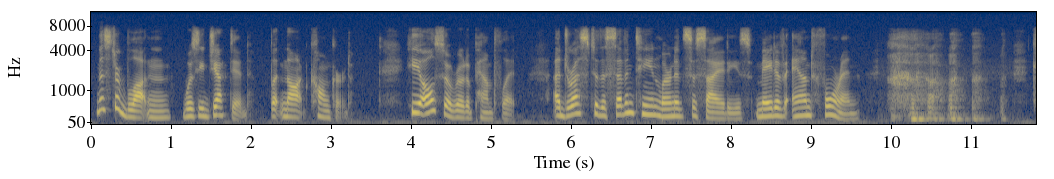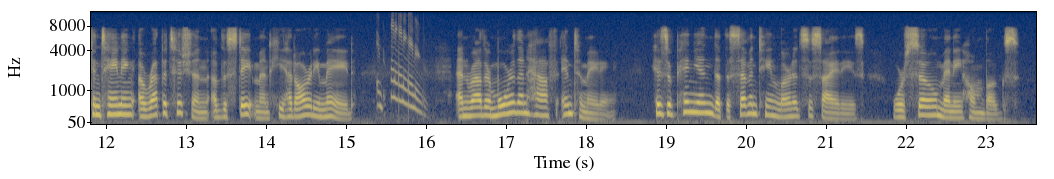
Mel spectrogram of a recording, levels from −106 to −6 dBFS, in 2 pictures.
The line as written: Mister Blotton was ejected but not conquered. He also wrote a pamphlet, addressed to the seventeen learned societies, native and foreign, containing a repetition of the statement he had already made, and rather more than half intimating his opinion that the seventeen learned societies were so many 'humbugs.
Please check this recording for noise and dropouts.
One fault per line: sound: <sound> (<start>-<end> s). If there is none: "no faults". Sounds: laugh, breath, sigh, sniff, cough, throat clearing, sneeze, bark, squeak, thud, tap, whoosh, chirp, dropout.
sound: laugh (9.9-11.5 s)
sound: chirp (15.4-16.0 s)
